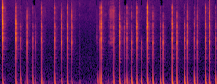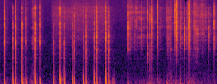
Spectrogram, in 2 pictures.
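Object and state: Plastic bunny pencil sharpener.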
